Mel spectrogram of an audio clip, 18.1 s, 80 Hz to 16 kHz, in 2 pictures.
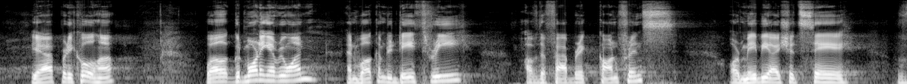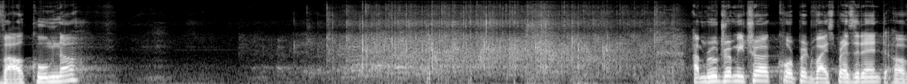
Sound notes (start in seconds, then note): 8.2 speaking in a foreign language; 11.8 audience applauding and chuckling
